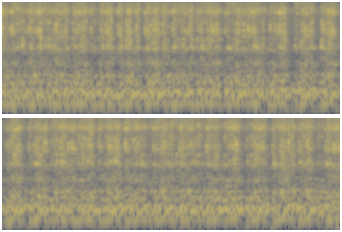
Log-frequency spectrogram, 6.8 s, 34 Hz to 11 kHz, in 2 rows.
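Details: 2002 Chevrolet Silverado with a built LS V8, idling in the shop after a cold start: extremely loud, choppy idle with a rhythmic cam lope, all cylinders pulling evenly and no misfire; normal idle.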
